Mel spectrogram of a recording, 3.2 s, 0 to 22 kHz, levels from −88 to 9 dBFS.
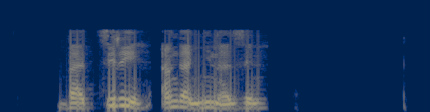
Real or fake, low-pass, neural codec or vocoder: real; 7.2 kHz; none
